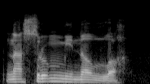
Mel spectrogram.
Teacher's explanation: Dibaca tebal, berbunyi oh Allah karena sebelumnya berbaris di atas atau fathah. Ini fathah.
